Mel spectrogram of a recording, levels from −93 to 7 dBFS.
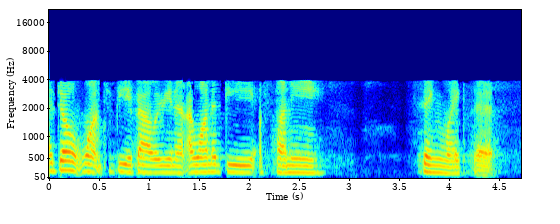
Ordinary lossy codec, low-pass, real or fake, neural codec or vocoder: AAC, 16 kbps; 7.2 kHz; fake; codec, 16 kHz, 1.1 kbps, Voila-Tokenizer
